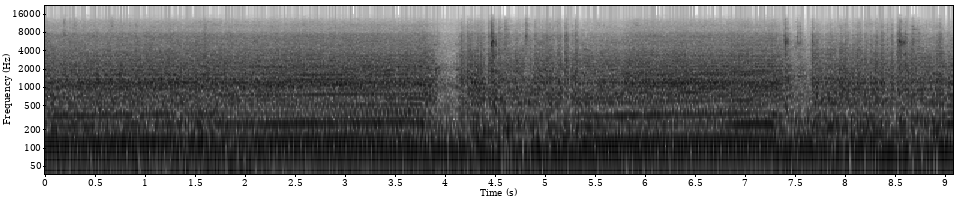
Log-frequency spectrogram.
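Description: In-car sound of an Opel Corsa Rally4's turbocharged three-cylinder engine running hard at speed on a rally stage. The engine note breaks off briefly twice, about four seconds in and again about seven and a half seconds in, then comes back.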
